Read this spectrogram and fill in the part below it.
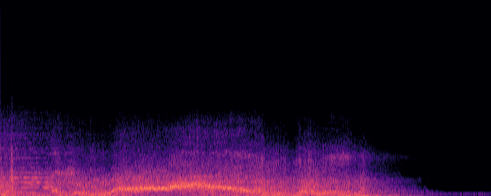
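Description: A loud explosion roars and rumbles, then slowly fades away.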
